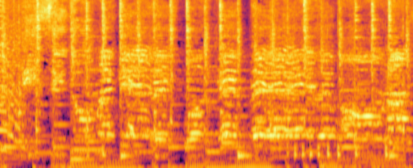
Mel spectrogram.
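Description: Cuban salsa dance music, a recorded track with a steady percussion beat under held instrumental tones.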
